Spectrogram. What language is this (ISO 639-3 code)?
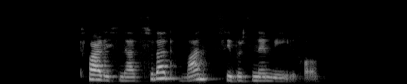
kat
